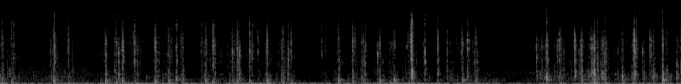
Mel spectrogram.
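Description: A full-size large print keyboard with a black plastic frame and big yellow plastic keycaps, lying on faux fur, is typed on with long painted nails and fingertips. The result is a steady run of short, dry plastic clicks and taps with a bright edge and a soft low thump beneath.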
